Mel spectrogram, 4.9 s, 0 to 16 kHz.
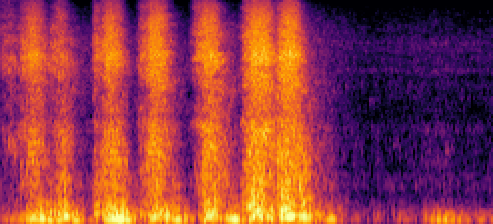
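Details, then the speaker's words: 1966 Plymouth Fury II cold start after cleaning a spark plug: deep loud rumble for three seconds settling into a quiet, steady idle with no stumble; previous misfire and shaking resolved, runs smoothly. "She feels like she's running perfect. I think we literally resolved our misfire just by cleaning up a spark plug."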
